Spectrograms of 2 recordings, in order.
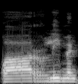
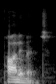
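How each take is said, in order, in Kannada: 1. ಮೊದಲ ಸ್ವರದ ನಂತರದ ಆರ್ ಉಚ್ಚರಿಸಲಾಗುತ್ತದೆ. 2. ಮೊದಲ ಸ್ವರದ ನಂತರದ ಆರ್ ಮೌನವಾಗಿದೆ. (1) "ಇಲ್ಲಿ ಪಾರ್ಲಿಮೆಂಟ್ ಅಂತ ಹೇಳೋ ಅವಶ್ಯಕತೆ ಇಲ್ಲ" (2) "ಆರ್ನು ಸೈಲೆಂಟ್ ಮಾಡ್ಬೋದು"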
